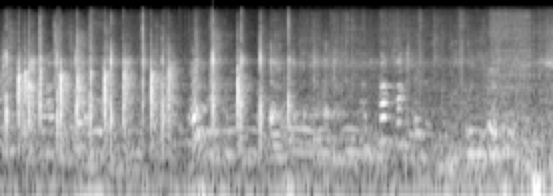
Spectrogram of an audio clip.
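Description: A small club audience clapping, the claps thinning out and dying away about two to three seconds in, with voices underneath.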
